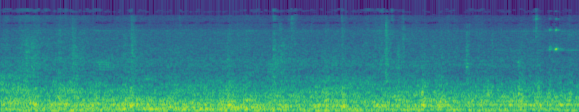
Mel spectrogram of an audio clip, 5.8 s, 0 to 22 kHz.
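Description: Series 381 limited express train running at speed, heard from the door area at the end of a car: a loud, steady rumble of wheels on rail with scattered clicks and rattles.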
